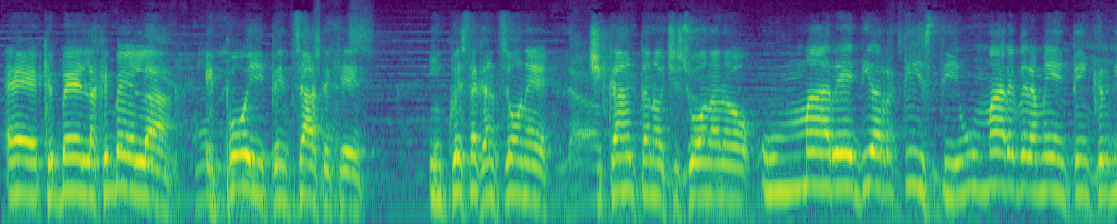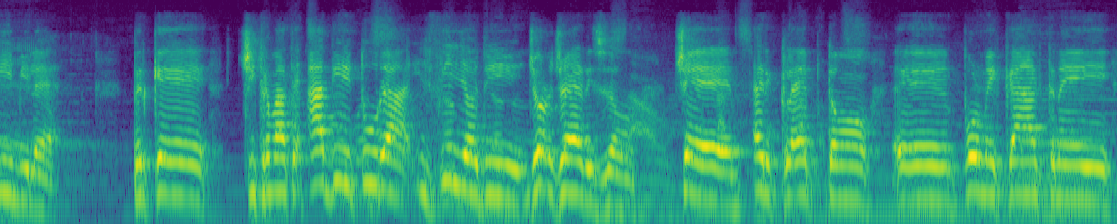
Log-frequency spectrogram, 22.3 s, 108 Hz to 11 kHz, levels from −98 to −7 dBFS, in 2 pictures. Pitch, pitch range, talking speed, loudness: 200 Hz, 180-215 Hz, 105 wpm, -20 LUFS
